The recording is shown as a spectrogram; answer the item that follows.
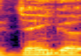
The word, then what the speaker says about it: Django: Yeah, Django, the D is silent. Django Unchained, man.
